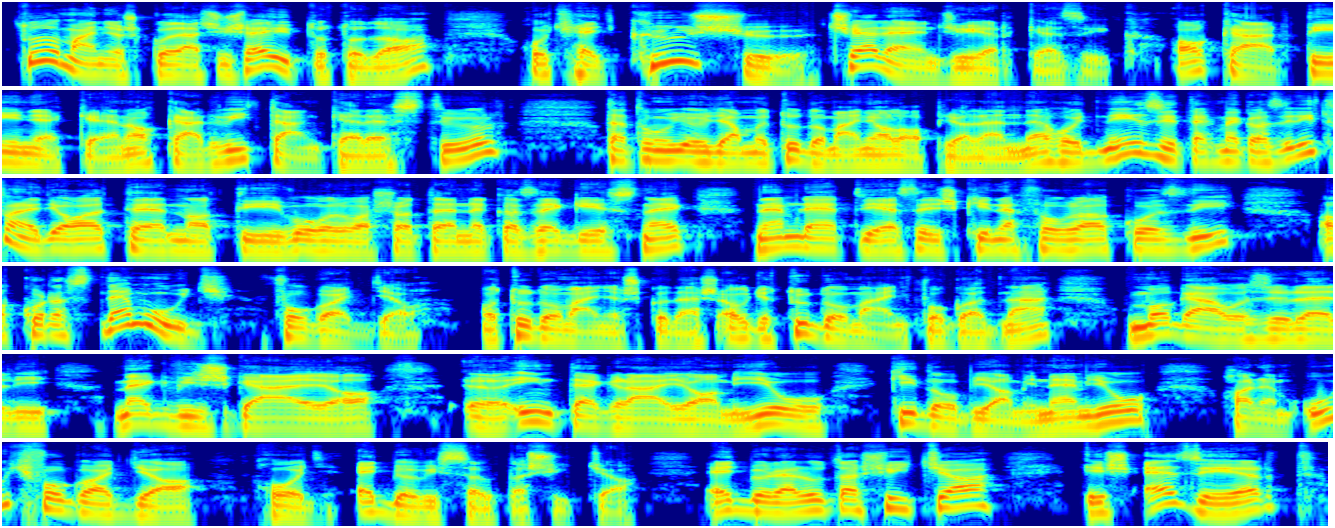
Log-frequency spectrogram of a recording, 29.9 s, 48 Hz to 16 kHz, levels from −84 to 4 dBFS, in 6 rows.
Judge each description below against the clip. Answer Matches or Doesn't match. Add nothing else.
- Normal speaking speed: Matches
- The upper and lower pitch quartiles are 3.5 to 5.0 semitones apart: Matches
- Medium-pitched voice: Doesn't match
